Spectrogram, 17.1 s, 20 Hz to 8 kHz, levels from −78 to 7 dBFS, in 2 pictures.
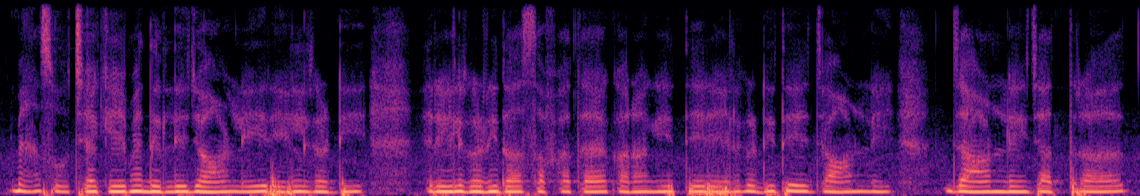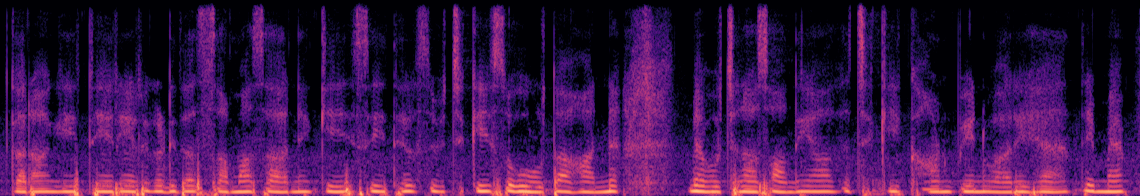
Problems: background sounds at intervals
